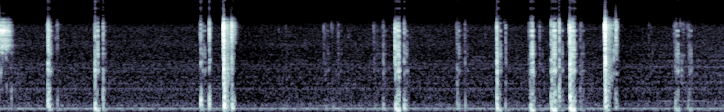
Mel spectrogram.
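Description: Keys on a computer keyboard are typed in short irregular bursts of sharp clicks while entering a ledger name in accounting software, close and clear over a faint steady hum.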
